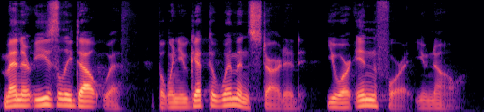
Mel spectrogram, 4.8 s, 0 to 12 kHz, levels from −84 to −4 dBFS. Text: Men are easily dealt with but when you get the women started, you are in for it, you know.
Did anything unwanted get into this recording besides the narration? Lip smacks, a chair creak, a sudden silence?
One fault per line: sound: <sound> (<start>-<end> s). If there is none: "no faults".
no faults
